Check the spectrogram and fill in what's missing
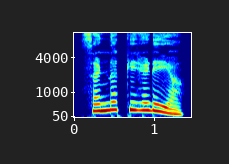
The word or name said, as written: ಸಣ್ಣಕ್ಕಿಹೆಡೆಯ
